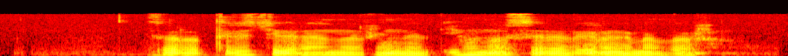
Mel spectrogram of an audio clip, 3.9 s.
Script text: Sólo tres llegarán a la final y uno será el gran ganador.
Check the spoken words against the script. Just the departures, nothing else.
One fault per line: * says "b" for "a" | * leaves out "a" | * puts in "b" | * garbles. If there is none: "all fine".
* leaves out "la"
